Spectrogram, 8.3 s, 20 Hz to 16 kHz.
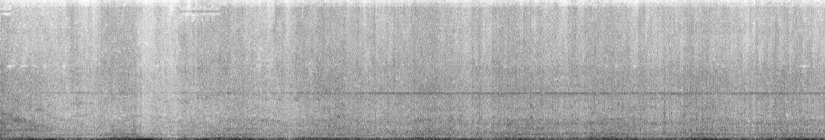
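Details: Freshly built small Hemi V8 fires and runs with a deep, steady burble, picking up cleanly through a couple of blips and settling evenly; sounds healthy.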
